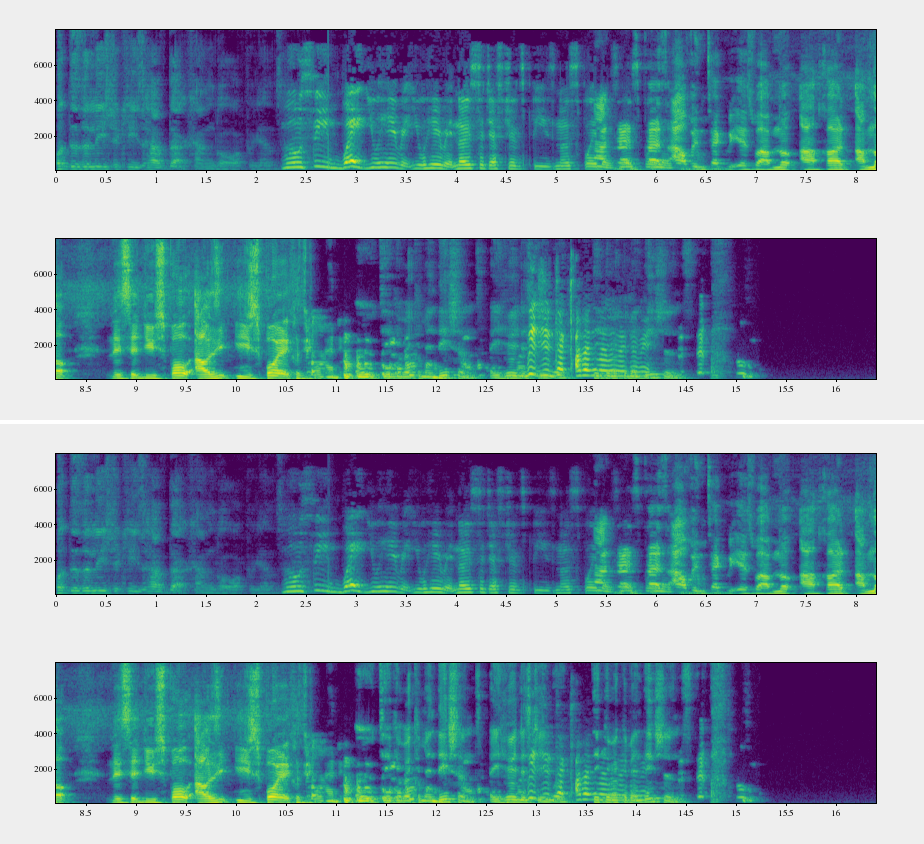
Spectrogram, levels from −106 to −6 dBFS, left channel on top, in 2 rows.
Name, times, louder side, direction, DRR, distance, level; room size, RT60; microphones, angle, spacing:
voice 1, 0.0-2.5, left 1 dB, 45° left, 2.2 m, -41 dB
voice 2, 2.3-6.2 12.9-14.1, left 5 dB, 80° left, 0.6 m, -26 dB
voice 3, 5.4-12.1 15.0-15.1, left 1 dB, 10° left, 0.4 m, -21 dB
voice 4, 11.2-14.9, right 2 dB, 80° right, 1.0 m, -27 dB
6.6 x 5.2 x 4.0 m
head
